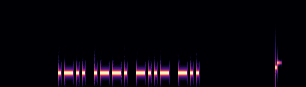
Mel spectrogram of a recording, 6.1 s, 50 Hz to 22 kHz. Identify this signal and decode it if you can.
Morse code, heard as a keyed tone, about 20 wpm, 700 Hz. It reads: LPXD
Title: Four Letter-Number Combinations - 20wpm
